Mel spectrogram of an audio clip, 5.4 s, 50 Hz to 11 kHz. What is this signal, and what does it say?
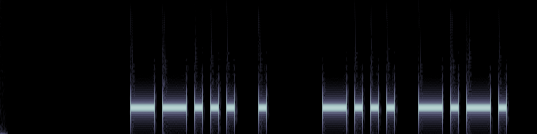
Morse code, heard as a keyed tone, about 16 wpm, 700 Hz. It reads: 7E BC
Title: Field Day Exchanges Encore - 15wpm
